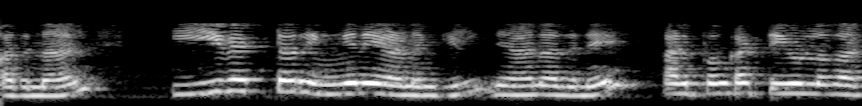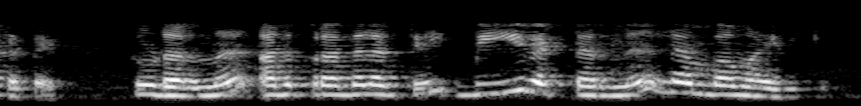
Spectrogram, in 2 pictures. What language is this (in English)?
Malayalam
